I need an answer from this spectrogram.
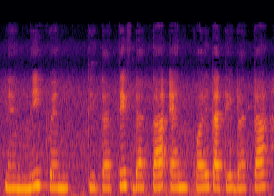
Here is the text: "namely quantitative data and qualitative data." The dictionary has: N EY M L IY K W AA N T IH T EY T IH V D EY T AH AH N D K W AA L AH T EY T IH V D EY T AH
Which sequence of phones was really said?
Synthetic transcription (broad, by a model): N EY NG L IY K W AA N T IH T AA T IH F D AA T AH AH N K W AA L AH T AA T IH F D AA T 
